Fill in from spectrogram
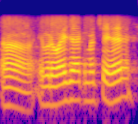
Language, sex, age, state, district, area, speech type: Telugu, male, 60+, Andhra Pradesh, Sri Balaji, urban, conversation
